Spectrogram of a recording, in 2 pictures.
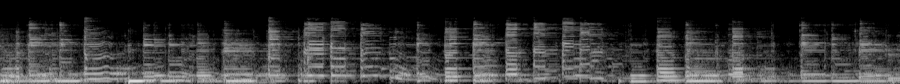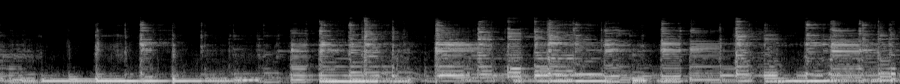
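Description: Instrumental electric blues: an electric guitar plays a lead of many quick picked notes over a bass line of long held low notes.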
